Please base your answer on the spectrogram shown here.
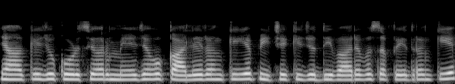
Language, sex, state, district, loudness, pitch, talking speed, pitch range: Hindi, female, Chhattisgarh, Sukma, -15 LUFS, 230 Hz, 290 wpm, 225-240 Hz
